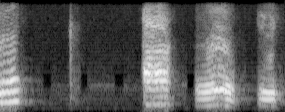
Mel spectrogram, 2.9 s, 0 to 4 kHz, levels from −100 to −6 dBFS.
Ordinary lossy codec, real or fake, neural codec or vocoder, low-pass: none; fake; vocoder, 24 kHz, 100 mel bands, Vocos; 3.6 kHz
